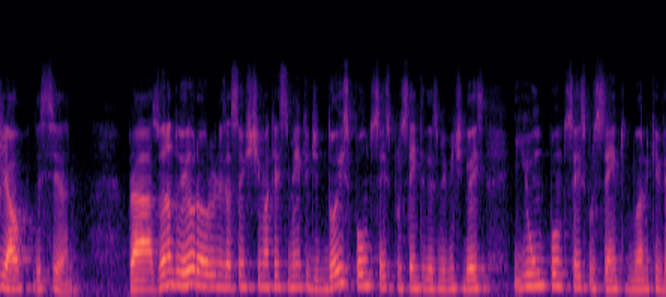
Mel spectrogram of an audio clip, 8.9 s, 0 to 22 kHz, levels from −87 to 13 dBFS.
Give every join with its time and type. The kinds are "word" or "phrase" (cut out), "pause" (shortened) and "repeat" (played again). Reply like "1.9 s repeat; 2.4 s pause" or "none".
none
